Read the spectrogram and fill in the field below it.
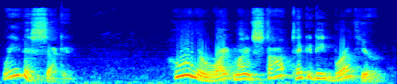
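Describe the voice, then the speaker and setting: A man's voice: high voice, huge pitch swings, moderate pace, dark tone. A man speaking as a guest in an interview, urgent and emphatic, building his points with rhetorical questions. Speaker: guest speaker on end-times prophecy.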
